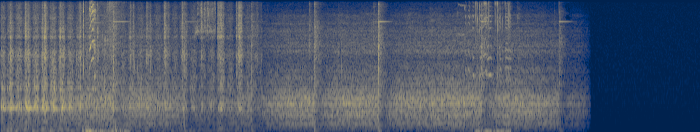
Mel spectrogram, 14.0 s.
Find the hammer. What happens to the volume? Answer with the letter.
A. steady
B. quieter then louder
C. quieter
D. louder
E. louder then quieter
B.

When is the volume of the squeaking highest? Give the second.
2 s.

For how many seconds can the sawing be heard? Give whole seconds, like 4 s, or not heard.
5 s.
